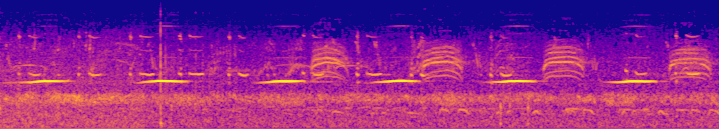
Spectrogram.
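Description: Birds calling: a clear whistled note repeated about every two seconds, joined from about five seconds in by a richer call that rises and falls, repeated several times.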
